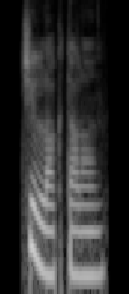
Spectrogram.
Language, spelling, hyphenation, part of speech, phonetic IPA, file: Hungarian, csillagtalan, csil‧lag‧ta‧lan, adjective, [ˈt͡ʃilːɒktɒlɒn], Hu-csillagtalan.ogg
- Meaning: starless (without visible stars)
